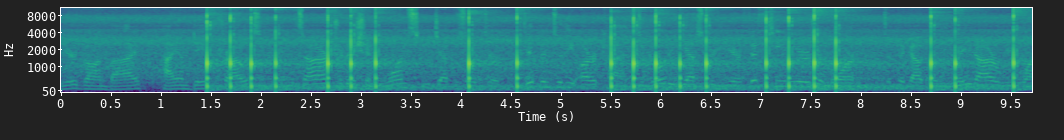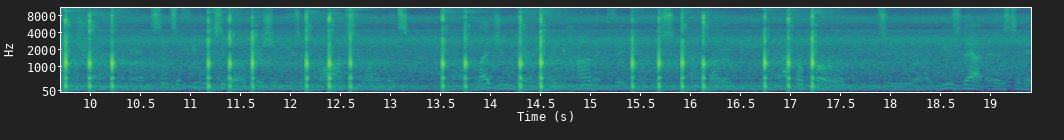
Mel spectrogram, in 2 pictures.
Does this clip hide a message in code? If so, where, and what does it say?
Yes: tap code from 1.5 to 17.3 s, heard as taps on a table, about 4 knocks a second, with speech in English. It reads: SAYINGS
